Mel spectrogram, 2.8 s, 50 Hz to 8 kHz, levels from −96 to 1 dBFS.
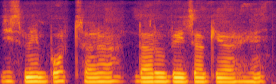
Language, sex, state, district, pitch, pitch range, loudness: Hindi, male, Arunachal Pradesh, Lower Dibang Valley, 150 Hz, 145-155 Hz, -13 LUFS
